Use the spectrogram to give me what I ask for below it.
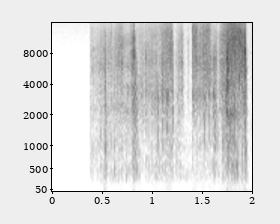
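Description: Paper is crinkled and torn by hand while making paper animals for a forest craft scene. After a brief silence come irregular rustles and tears, ending in a louder crumpling burst near the close.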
